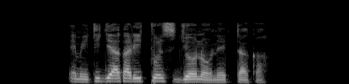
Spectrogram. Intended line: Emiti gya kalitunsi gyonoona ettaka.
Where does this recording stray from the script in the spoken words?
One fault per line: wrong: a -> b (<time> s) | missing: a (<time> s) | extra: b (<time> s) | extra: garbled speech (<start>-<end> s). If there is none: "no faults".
no faults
